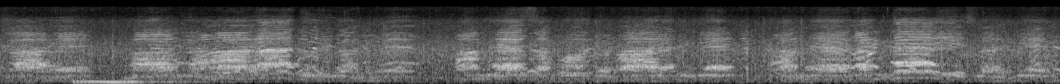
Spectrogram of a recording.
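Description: A group of school students singing a patriotic song together as a choir.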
